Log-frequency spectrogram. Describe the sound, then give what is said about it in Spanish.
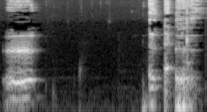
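A loud burp lasting about half a second, followed by a short silence and then a burst of brief, indistinct vocal noises. “Oye, amigo, si te molesto aquí no puedes eructar.”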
